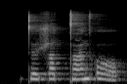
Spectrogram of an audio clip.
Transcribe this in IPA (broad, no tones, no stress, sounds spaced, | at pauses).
t̪ œ ʃ œ tˤ t̪ ã d ʔ ɔ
